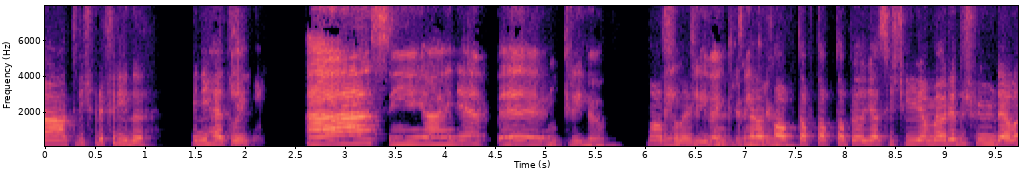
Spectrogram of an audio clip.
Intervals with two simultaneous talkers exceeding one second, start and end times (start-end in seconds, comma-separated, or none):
6.2-7.5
